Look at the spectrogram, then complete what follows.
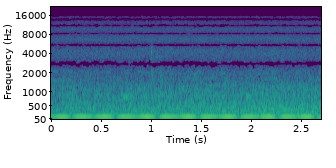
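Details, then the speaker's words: Lasko Turn of the Century ceiling fan made for Sears, on high speed: steady low 60-cycle motor hum with slow even pulsing, louder on high; persists despite vibration-isolating material, attributed to resonance. "I don't know if you can hear the 60 cycle hum I can but there's a lot of other no background noise in the video so I don't know if it's being picked up and high hum's louder"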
